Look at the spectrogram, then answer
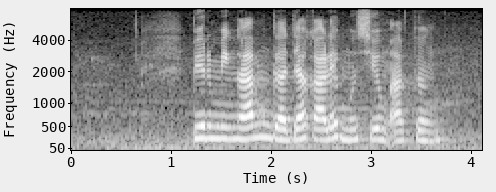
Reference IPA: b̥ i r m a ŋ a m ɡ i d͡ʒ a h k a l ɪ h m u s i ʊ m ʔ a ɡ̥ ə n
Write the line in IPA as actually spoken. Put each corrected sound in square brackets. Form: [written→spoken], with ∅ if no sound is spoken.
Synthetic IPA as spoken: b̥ i r m [a→i] ŋ a m ɡ [i→a] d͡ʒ a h k a l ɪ h m u s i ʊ m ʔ a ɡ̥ ə [n→ŋ]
